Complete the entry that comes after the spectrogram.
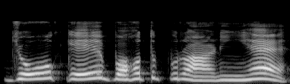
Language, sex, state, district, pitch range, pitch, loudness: Punjabi, female, Chandigarh, Chandigarh, 205-260 Hz, 240 Hz, -13 LUFS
